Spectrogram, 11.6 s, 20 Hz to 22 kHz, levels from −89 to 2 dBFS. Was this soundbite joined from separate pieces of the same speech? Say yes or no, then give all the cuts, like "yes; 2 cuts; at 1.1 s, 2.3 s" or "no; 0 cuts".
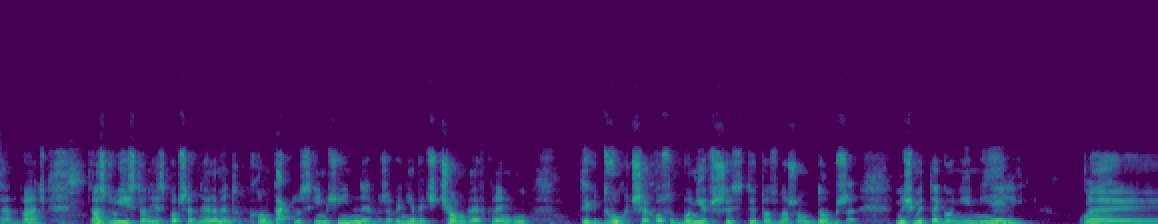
no; 0 cuts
